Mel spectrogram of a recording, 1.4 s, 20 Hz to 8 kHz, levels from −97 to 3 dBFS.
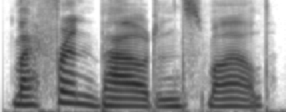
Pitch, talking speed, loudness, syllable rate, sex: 210 Hz, 210 wpm, -16 LUFS, 5.3 syllables/s, female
